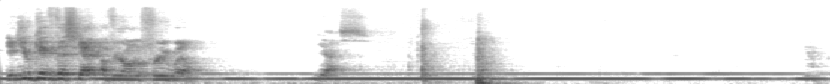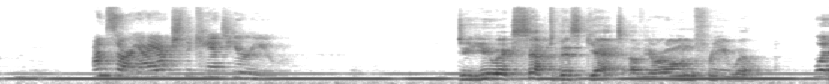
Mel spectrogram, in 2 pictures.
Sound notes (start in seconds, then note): none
